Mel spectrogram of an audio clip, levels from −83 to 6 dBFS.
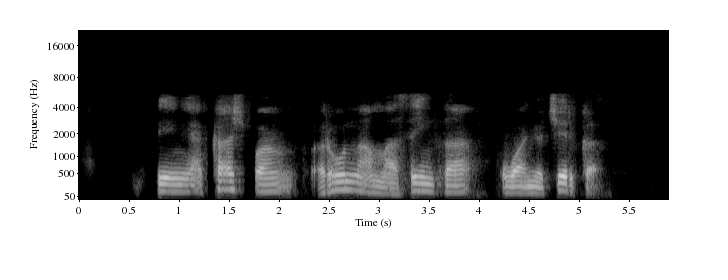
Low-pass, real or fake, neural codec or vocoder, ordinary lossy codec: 5.4 kHz; fake; codec, 24 kHz, 0.9 kbps, DualCodec; AAC, 24 kbps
